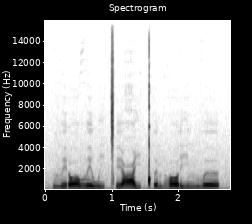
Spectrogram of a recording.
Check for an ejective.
absent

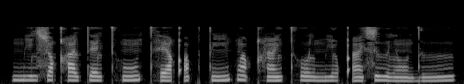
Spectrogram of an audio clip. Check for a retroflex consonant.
absent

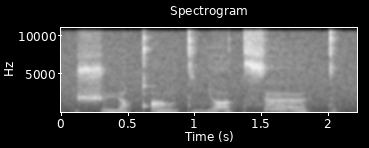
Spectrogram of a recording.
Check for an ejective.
present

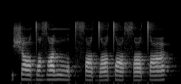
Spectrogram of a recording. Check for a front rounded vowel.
absent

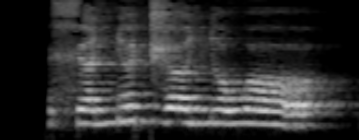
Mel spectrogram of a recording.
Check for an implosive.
absent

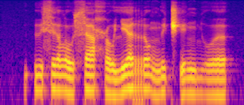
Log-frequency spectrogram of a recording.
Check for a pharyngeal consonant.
present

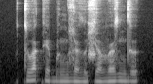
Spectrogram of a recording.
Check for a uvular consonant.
absent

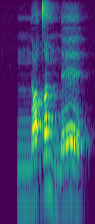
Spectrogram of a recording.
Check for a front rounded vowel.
absent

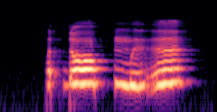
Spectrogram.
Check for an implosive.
present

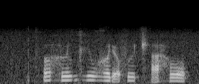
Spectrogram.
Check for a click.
absent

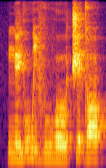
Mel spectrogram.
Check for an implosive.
absent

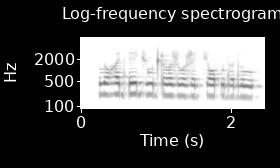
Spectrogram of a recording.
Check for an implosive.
absent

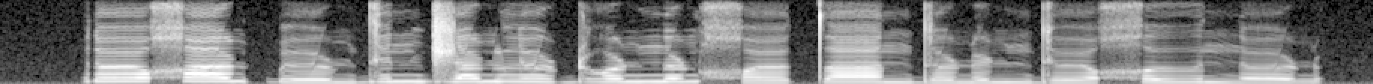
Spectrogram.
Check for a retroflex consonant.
present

